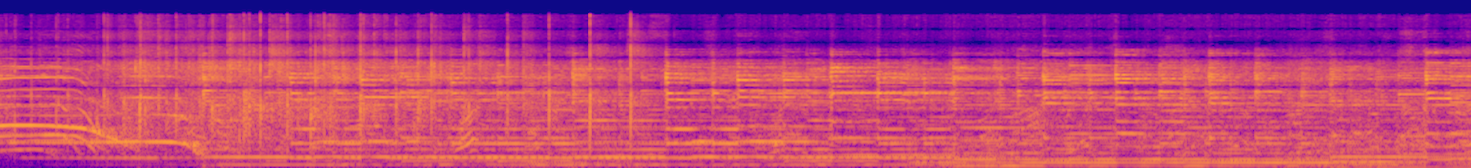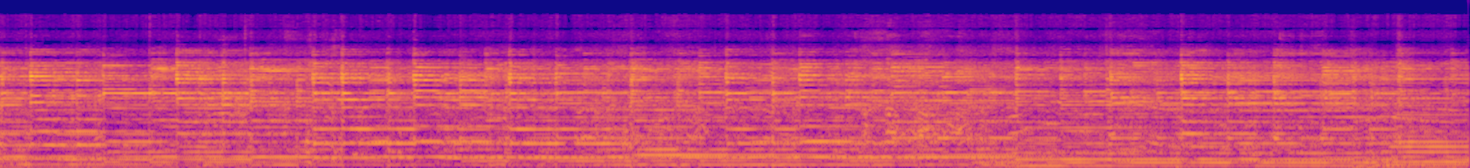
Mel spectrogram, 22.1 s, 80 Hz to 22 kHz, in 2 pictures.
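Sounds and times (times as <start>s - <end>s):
electric guitars playing rock chords: 0.6s - 22.0s.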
